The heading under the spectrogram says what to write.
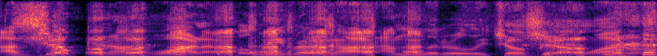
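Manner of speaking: high, sputtering laughter, like choking.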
